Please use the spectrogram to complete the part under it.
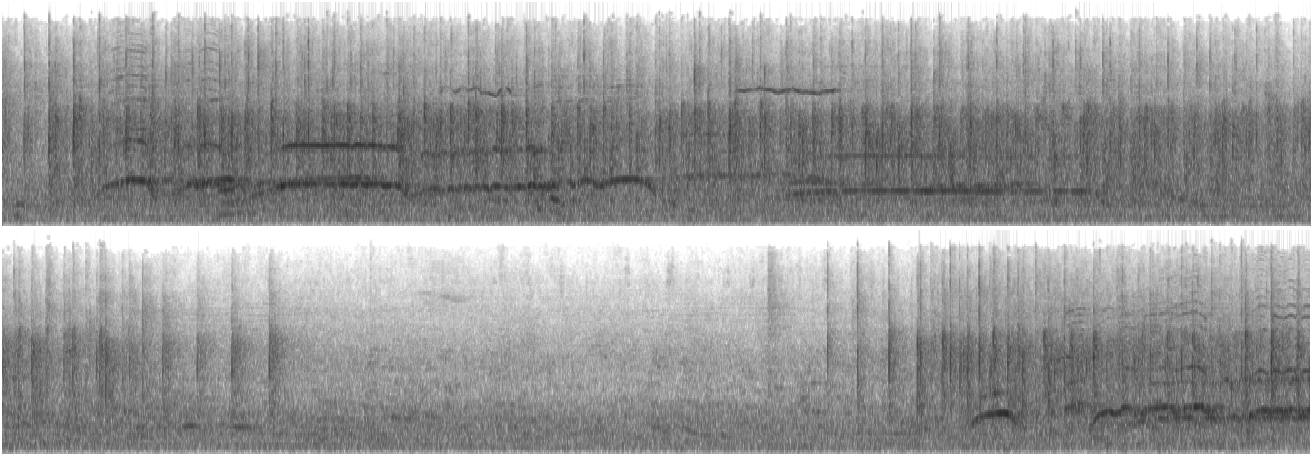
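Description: People in a crowd cheer and whoop.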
